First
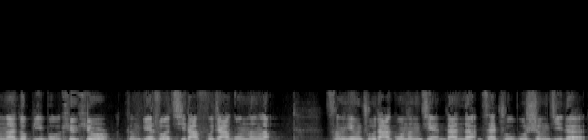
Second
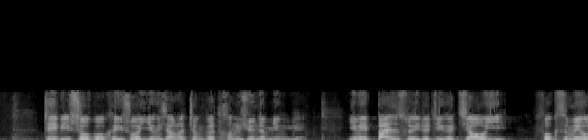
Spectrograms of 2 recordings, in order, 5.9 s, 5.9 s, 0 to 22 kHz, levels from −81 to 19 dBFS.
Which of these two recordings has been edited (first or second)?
first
